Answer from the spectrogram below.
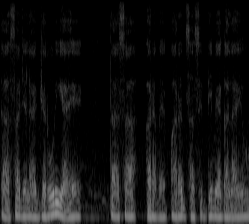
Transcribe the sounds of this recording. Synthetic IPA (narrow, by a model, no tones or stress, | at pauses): t̪ɐɐsãd͡ʒeːlaːɪzɐɾuːɾiaːɦe | t̪ɐɐsãɡʱɐɾəmẽpaːɾənsãsɪd̪ʱːiʋeɡaːla̰ːjoː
